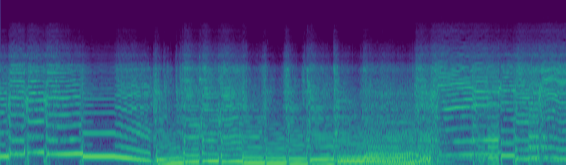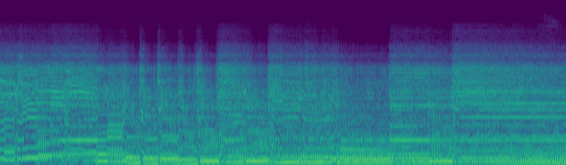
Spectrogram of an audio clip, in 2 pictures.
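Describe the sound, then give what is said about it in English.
A lightweight hardtail electric guitar with a Paulownia wood body, played with distortion, plays a loud, sustained melodic run with bends and quick note changes, thick and saturated, continuous for the whole stretch with no voices. “I put some distortion on it.”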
